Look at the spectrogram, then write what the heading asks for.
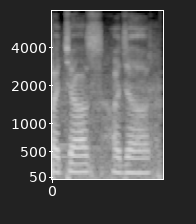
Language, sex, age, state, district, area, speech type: Hindi, male, 18-30, Madhya Pradesh, Jabalpur, urban, spontaneous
